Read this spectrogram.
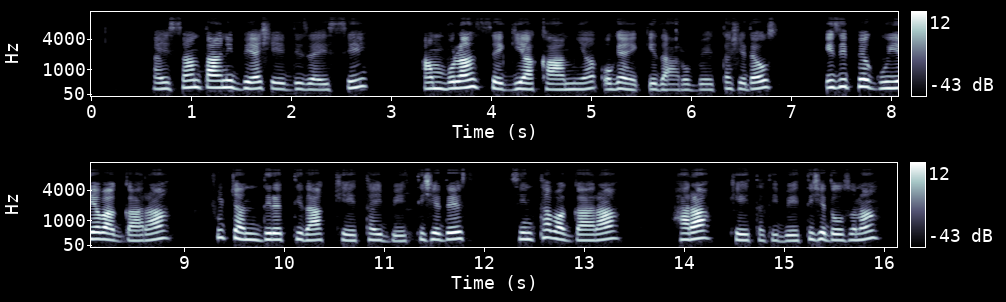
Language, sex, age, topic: Gamo, female, 18-24, government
